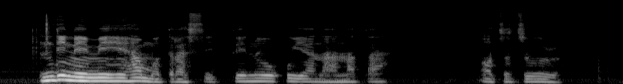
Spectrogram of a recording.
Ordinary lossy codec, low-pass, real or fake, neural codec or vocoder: none; none; real; none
